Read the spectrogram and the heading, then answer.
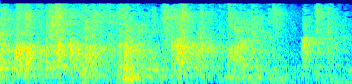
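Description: A crowd applauds steadily, many hands clapping in a dense, bright wash of sound that holds at an even level with slight swells throughout, and no voices stand out.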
